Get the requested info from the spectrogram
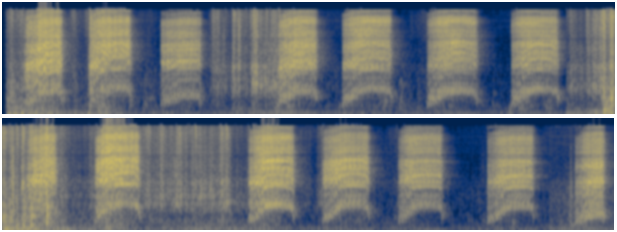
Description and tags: Angry bird screaming
there is a few seconds of a bird screaming
birds, screaming, bird, loud, panska, czech, spsst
